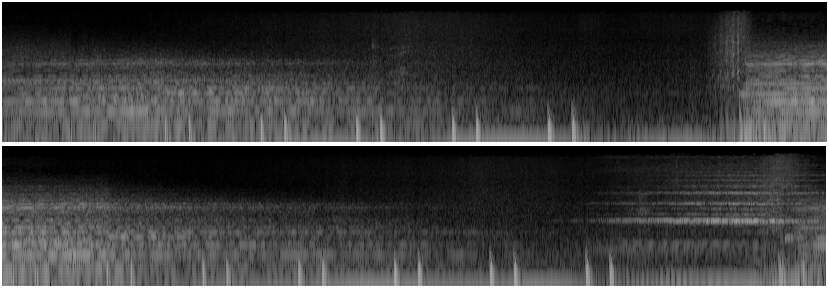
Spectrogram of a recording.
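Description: Tense, droning film score and ambience from an alien thriller film with little dialogue, with a low sustained hum and dense layered tones, punctuated by soft thudding pulses like a heartbeat and a sharp swell midway. No dialogue, just brooding atmosphere throughout.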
